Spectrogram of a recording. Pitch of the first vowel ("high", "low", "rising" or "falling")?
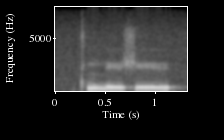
falling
